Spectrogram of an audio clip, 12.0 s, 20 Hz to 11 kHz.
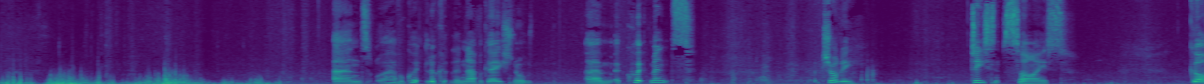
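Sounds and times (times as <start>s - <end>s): wind buffeting microphone: 0.0s - 2.9s.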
